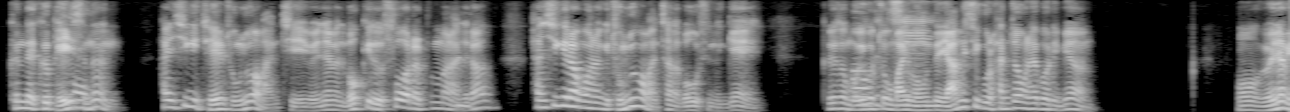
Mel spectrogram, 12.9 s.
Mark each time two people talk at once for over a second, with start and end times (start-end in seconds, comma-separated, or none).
8.5-9.8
